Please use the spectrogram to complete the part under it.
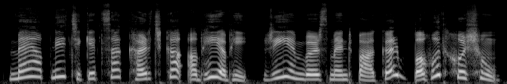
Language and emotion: Hindi, happy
